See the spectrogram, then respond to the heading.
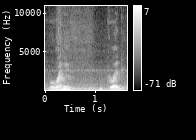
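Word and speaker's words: Wiremu Greig: William, it's hard to pronounce. Yep. Wiremu? Greg? – Wiremu Greg, yeah.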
